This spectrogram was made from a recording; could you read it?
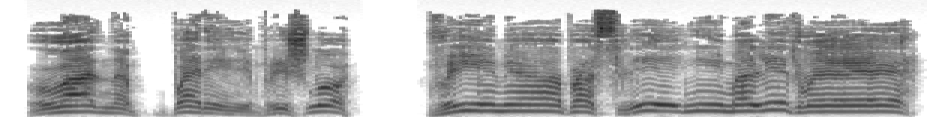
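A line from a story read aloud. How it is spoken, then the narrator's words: Very loud speech. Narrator (Russian): сказал он очень громко, как поступают все люди в наушниках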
